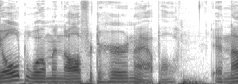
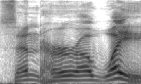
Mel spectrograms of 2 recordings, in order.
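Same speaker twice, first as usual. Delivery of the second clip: very loud, high, unsympathetic, angry shouting; 7 semitones higher, 11 dB louder than usual. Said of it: "he yelled".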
